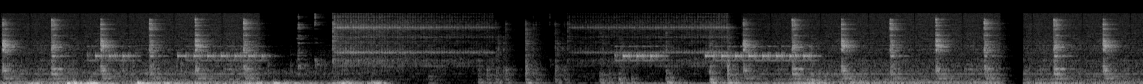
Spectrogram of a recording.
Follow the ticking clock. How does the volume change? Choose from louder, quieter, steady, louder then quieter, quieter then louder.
quieter then louder.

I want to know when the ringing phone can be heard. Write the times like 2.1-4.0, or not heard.
0.8-2.6, 6.1-8.2.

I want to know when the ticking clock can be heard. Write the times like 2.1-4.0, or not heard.
0.0-11.4.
